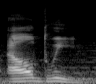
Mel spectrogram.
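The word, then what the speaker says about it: Aldwyn: Aldwin is pronounced Aldwin because of the long vowel sound on the Y.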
